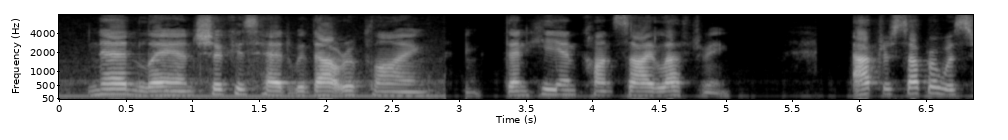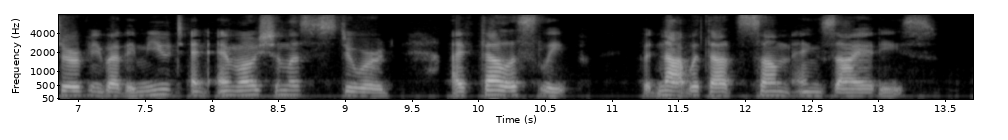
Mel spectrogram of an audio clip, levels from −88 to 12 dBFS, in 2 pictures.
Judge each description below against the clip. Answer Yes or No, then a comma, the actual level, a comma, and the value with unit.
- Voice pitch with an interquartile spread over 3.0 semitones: No, average, 2.7 semitones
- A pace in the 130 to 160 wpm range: Yes, average, 140 wpm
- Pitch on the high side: No, medium, 150 Hz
